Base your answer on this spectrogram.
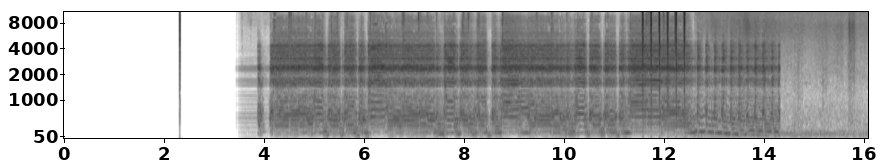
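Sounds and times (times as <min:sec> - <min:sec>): strummed electric guitar music: 0:03.9 - 0:14.4.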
